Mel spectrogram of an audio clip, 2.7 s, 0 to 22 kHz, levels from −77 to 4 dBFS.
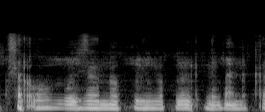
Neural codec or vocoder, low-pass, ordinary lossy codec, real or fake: codec, 24 kHz, 1 kbps, SNAC; 7.2 kHz; none; fake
